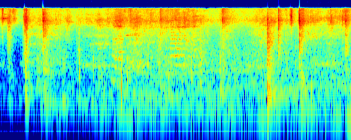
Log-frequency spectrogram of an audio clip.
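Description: Elevator push buttons being pressed, giving a few sharp clicks; the loudest comes near the end as the basement-level button is pushed.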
